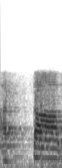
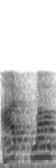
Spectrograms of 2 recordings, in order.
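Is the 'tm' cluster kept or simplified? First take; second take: simplified; kept. First: The cluster becomes a doubled t sound. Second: The word keeps a clear 't-m' cluster.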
